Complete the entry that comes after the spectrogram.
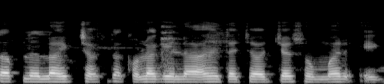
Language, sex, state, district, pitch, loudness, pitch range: Marathi, male, Maharashtra, Nagpur, 125 Hz, -17 LUFS, 125-130 Hz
